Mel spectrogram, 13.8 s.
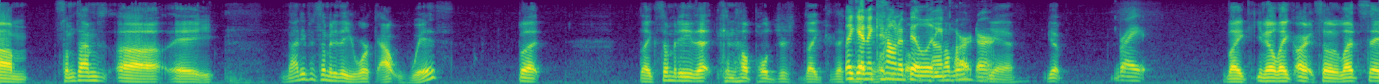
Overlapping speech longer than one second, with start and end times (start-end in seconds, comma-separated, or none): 8.4-10.0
